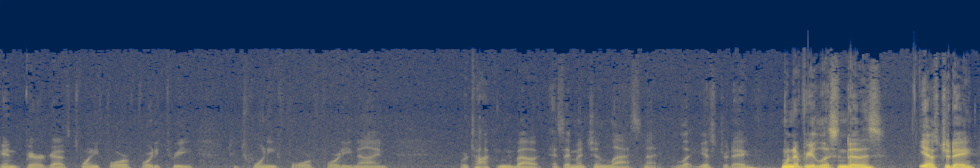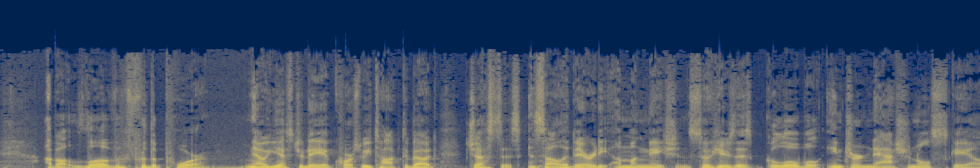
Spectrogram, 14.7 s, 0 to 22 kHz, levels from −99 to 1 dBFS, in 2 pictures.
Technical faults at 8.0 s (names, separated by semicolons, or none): automatic gain falling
